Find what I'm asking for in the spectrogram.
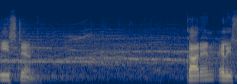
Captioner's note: audience applauds; audience cheers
